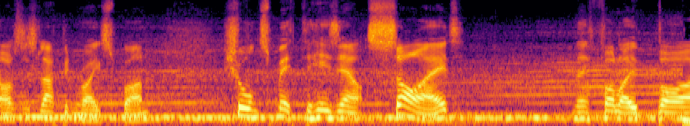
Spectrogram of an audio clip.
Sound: engines roaring

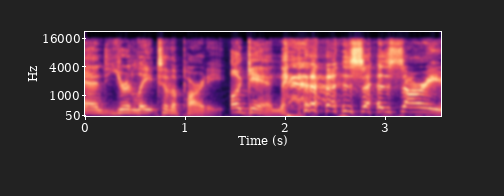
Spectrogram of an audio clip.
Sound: laughs loudly

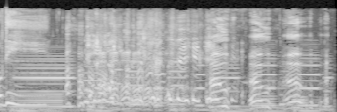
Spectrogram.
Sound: all laughing

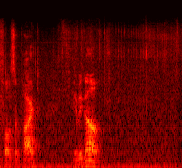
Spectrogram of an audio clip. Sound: tape peeling off

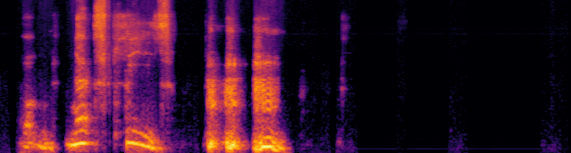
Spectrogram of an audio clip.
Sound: clears throat

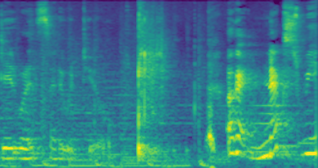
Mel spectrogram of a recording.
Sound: farting

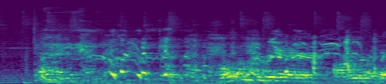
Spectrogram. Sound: laughing

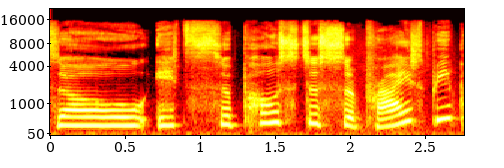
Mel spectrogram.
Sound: none

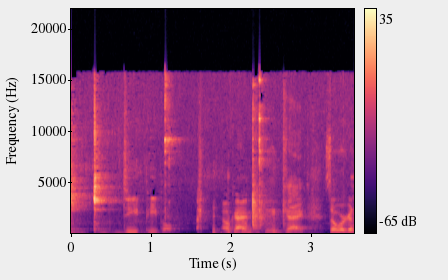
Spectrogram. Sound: laugh

